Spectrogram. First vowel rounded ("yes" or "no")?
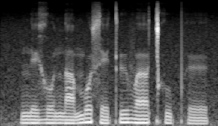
no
